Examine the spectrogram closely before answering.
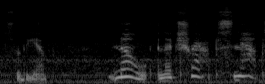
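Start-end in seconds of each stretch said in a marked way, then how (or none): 1.1-2.6 high, slow scallywag objection; high storybook creature voice. A narrator's reading. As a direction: pitch it up and draw it out. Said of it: "said the scallywag".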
